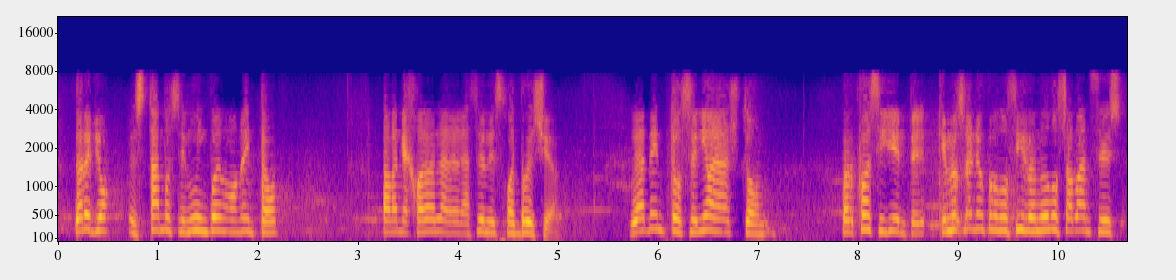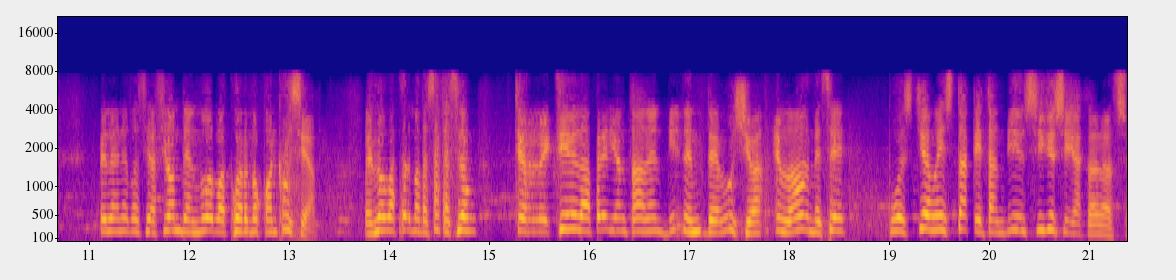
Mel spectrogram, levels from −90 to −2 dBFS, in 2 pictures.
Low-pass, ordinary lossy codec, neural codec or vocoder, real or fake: none; none; codec, 16 kHz, 0.5 kbps, X-Codec, HuBERT features, trained on general audio; fake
